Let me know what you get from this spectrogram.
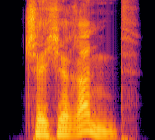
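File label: "Tschecherant", German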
